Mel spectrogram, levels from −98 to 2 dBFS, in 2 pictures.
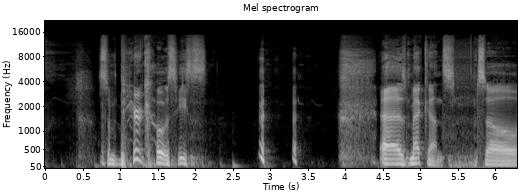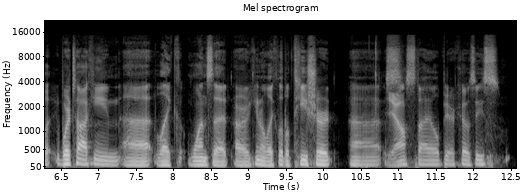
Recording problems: none

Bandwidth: 14.5 kHz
